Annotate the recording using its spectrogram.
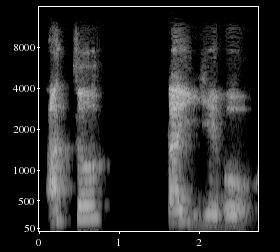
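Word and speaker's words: الطيب: Now ta is a shamsi letter. It kills the sound of lam, and you pronounce it by 2 times, so it becomes at tayyibu.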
